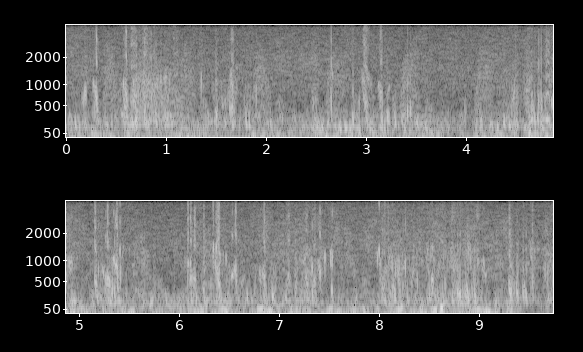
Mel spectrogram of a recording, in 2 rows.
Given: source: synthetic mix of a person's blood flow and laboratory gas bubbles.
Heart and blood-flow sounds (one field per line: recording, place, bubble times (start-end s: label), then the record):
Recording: Doppler ultrasound of blood flow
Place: subclavian vein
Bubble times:
0.05-0.37 s: bubbles
0.53-1.23 s: bubbles
1.33-1.40 s: bubbles
1.46-1.94 s: bubbles
2.43-2.54 s: bubbles
2.60-2.71 s: bubbles
2.85-3.48 s: bubbles
3.97-4.01 s: bubbles
4.36-5.01 s: bubbles
5.16-5.51 s: bubbles
6.02-6.99 s: bubbles
7.04-7.57 s: bubbles
7.88-8.43 s: bubbles
8.45-9.09 s: bubbles
9.29-9.74 s: bubbles
From the record:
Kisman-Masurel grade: 342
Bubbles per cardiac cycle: rolling drumbeat, 9 or more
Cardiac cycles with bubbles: 100%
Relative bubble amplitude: moderate (0.250 to 0.450)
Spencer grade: 3 (all of the cardiac periods contain showers or single bubble signals, but not dominating or overriding the cardiac motion signals)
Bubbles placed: anywhere in the cardiac cycle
